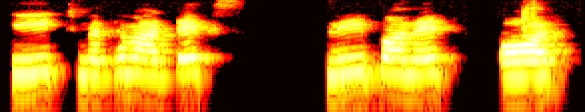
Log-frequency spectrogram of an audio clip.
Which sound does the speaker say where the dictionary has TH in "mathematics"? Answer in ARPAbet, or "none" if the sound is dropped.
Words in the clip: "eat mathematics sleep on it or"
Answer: T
